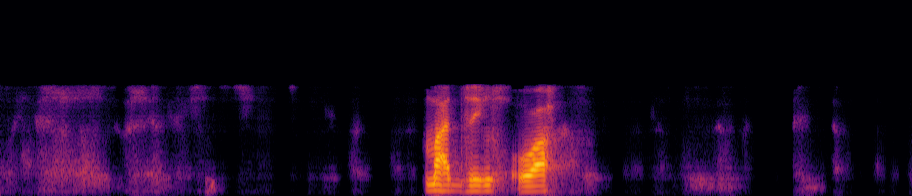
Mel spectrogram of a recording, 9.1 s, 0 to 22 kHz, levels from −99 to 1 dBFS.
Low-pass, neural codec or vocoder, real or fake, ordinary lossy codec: 3.6 kHz; codec, 16 kHz, 0.7 kbps, FocalCodec; fake; MP3, 32 kbps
